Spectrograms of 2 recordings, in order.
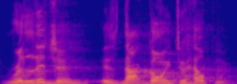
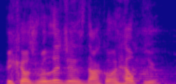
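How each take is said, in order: First: It is said very slowly. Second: It is said at normal speed.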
